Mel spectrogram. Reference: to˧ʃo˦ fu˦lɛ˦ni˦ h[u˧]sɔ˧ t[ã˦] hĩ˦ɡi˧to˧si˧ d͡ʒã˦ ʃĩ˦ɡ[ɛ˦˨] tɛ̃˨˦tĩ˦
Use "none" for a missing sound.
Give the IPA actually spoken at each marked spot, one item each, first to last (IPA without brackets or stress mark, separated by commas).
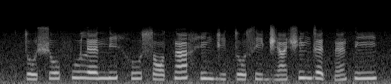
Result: u˦, ã˦, ɛ˦˨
